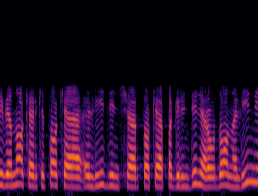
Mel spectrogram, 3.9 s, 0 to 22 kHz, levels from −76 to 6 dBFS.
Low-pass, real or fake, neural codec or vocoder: 3.6 kHz; real; none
